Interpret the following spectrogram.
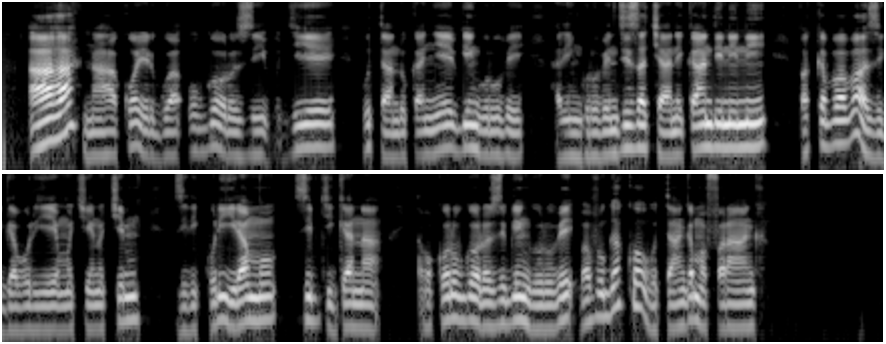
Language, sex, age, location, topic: Kinyarwanda, male, 25-35, Nyagatare, agriculture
